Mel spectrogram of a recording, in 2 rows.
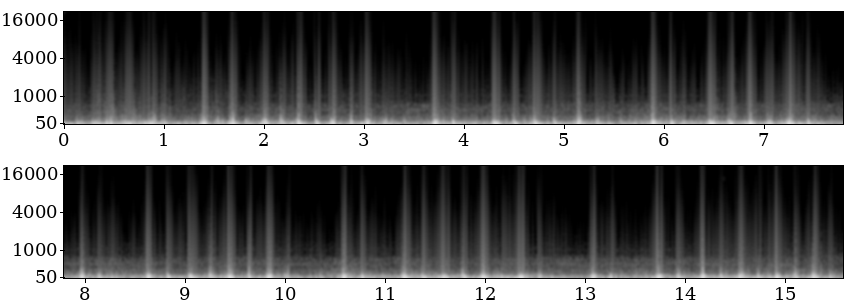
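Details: Heartbeat racing and then turning irregular, with heavy breathing, recorded in a bathroom with background buzz: fast, strong thumping beats around 120 a minute with uneven spacing; rapid irregular heartbeat.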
